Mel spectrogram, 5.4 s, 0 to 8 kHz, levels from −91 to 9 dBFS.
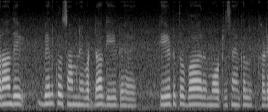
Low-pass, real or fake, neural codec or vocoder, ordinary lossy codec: none; real; none; none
